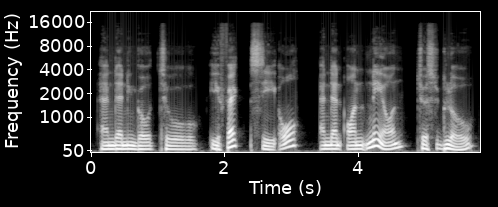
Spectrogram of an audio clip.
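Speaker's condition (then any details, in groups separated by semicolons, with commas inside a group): No condition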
